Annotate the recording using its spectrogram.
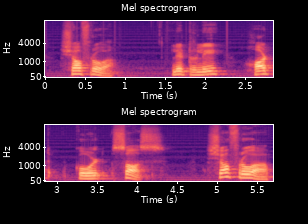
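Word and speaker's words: chaud-froid: Chaufroa, pronounced chaufa, refers to a brown, green, red, ivory tinted or white sauce, so named because it is prepared hot and served cold.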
